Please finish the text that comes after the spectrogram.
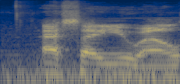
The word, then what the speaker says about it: Saul: How do you pronounce Saul? It rhymes with Paul. S-A-U-L, Saul.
